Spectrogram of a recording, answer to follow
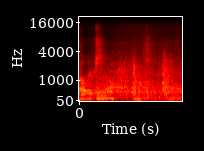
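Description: Indistinct voices talking in a room, with no clear words.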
